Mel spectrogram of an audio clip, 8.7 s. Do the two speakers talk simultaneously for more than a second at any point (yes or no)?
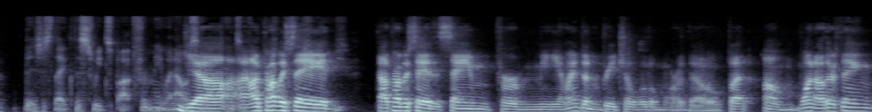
yes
